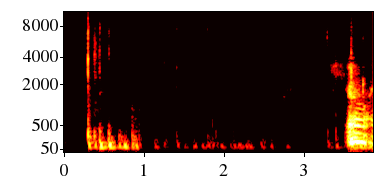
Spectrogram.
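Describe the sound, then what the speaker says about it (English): A password is typed on a computer keyboard in a run of soft, quiet keystrokes, set between louder bursts of a nearby voice speaking. "Typing my password wrong."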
